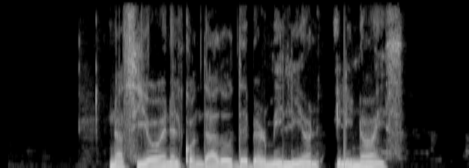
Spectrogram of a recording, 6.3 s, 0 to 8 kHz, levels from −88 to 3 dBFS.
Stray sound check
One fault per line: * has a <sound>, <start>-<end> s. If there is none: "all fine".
all fine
